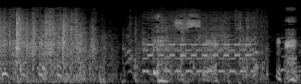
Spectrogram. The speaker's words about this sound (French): Oh, et parlant de coup de fil, on entend le téléphone du studio qui sonne. Je sais pas si je vais être capable d'aller chercher parce que quand même, il est derrière là.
